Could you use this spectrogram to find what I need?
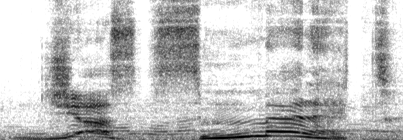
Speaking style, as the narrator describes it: cried out enthusiastically

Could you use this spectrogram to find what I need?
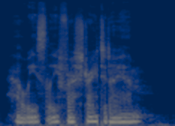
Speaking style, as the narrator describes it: he sighed

